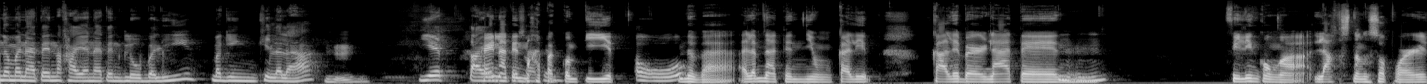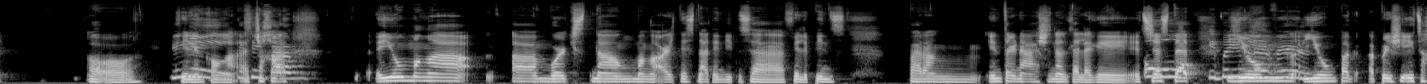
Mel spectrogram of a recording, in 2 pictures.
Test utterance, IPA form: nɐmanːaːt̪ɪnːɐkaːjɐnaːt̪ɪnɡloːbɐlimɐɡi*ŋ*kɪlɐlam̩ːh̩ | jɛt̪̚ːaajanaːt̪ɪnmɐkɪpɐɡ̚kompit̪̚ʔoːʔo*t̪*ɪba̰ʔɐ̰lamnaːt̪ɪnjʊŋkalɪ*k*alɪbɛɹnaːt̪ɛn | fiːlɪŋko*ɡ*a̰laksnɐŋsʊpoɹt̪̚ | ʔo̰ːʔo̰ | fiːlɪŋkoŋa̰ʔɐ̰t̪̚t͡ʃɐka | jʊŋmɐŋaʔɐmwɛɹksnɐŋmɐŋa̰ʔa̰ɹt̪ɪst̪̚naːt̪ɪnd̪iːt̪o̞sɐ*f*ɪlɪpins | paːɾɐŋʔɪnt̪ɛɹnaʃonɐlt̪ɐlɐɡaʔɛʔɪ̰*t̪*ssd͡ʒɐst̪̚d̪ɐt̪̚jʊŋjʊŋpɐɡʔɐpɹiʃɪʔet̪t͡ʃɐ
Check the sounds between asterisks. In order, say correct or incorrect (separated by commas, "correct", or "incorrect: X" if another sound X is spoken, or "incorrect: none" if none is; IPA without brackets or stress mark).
correct, incorrect: d̪, correct, incorrect: ŋ, correct, correct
